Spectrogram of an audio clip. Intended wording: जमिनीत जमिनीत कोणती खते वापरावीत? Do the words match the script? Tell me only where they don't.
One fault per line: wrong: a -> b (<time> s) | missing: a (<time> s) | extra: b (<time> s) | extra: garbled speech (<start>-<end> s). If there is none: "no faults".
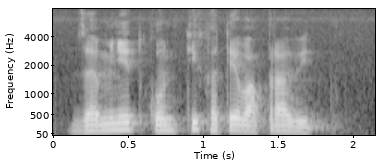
missing: जमिनीत (0.5 s)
